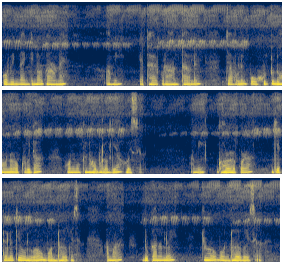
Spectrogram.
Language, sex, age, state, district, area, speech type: Assamese, female, 30-45, Assam, Charaideo, urban, spontaneous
